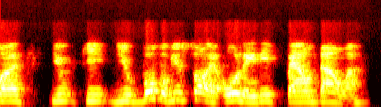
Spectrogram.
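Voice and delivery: ordinary talk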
